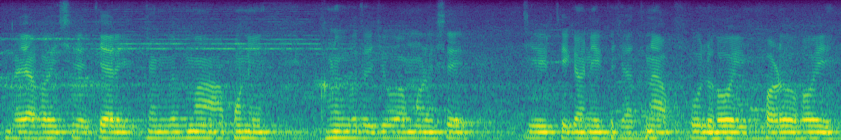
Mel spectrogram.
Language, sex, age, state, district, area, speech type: Gujarati, male, 30-45, Gujarat, Narmada, rural, spontaneous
